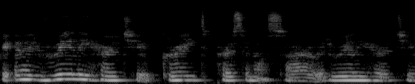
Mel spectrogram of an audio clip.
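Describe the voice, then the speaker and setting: A woman of medium pitch speaks fairly slowly, somewhat breathy, with a dark, mellow tone and monotone, flat intonation. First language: not English. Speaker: tarot reader. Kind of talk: tarot reading. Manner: hesitant, with fillers and self-corrections.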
